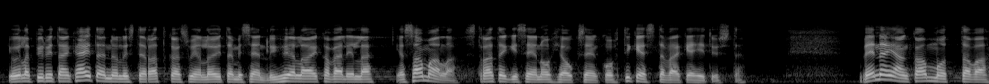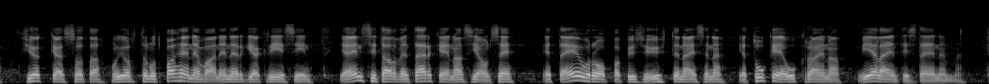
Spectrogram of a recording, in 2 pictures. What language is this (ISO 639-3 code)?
fin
